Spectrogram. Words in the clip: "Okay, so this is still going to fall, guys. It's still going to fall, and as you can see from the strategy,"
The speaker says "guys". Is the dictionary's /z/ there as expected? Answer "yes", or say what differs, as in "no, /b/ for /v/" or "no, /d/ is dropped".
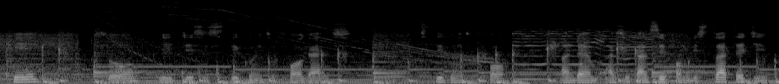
no, /z/ is dropped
